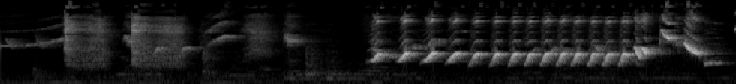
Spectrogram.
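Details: Aceh white-rumped shama. Scattered quiet rough notes and whistles give way to a loud, rapid run of about sixteen repeated clipped notes, finished with a rising whistled flourish.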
